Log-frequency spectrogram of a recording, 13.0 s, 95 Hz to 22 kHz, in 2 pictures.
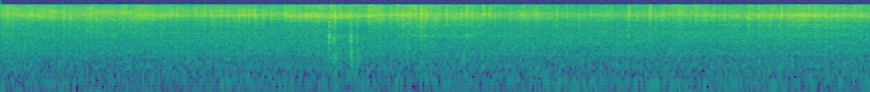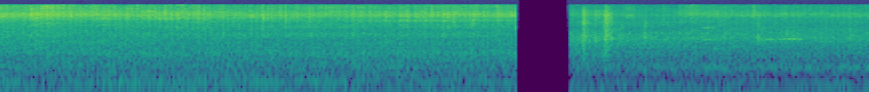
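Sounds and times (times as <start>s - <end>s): fish sizzling in oven: 0.0s - 10.4s.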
